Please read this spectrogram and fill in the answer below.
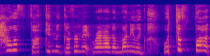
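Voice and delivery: play-acted shrill, fed-up screaming rant, very high. Retelling a girl in a parking lot complaining about the government: imitating someone yelling. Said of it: "she was yelling about".

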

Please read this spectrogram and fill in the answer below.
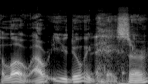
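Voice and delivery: courteous, polite corporate customer-service phone voice. Showing how parents switch from cussing to corporate, imitating a polite corporate voice. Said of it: "the corporate voice that we learned growing".

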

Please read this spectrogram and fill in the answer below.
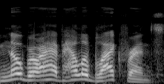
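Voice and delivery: loud, defensive, insistent protest.

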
